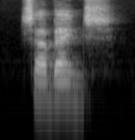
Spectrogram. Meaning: Sabinian, Sabine
- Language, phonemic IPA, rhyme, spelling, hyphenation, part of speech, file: Dutch, /saːˈbɛi̯ns/, -ɛi̯ns, Sabijns, Sa‧bijns, adjective, Nl-Sabijns.ogg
